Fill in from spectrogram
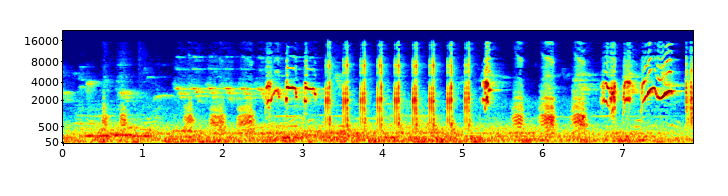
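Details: Javan myna in full voice, with other birds reportedly chiming in: a soft start, then regular sharp broadband clicks several per second, interspersed with whistled slurs and a rising-falling whistle near the end.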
